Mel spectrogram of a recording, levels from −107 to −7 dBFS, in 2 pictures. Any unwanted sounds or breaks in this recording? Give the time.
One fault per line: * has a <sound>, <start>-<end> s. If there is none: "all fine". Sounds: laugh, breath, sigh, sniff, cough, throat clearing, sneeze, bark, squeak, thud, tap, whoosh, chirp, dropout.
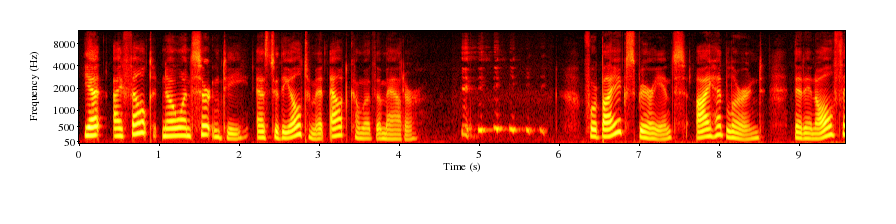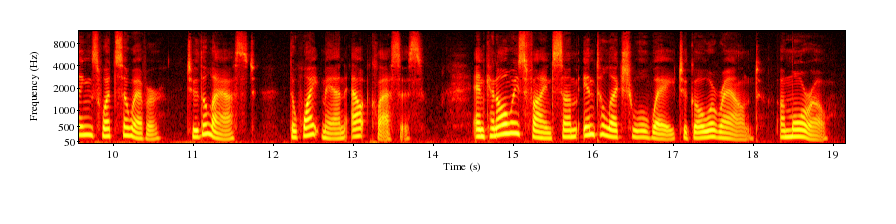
* has a laugh, 4.8-5.9 s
